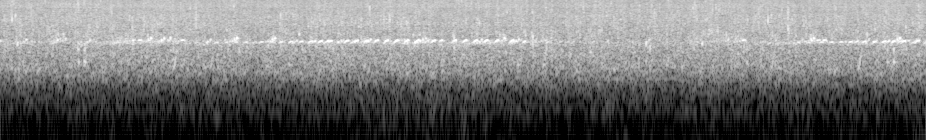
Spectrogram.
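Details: Stream-dwelling Kajika frog: a sweet, high whistle breaks into a fast pulsed trill for about two seconds, then a second shorter phrase follows, all over continuous rushing stream noise.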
